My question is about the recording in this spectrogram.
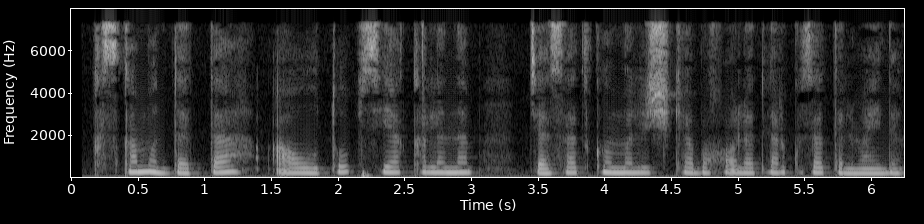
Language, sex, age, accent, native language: Uzbek, female, 18-24, Jizzax, Uzbek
